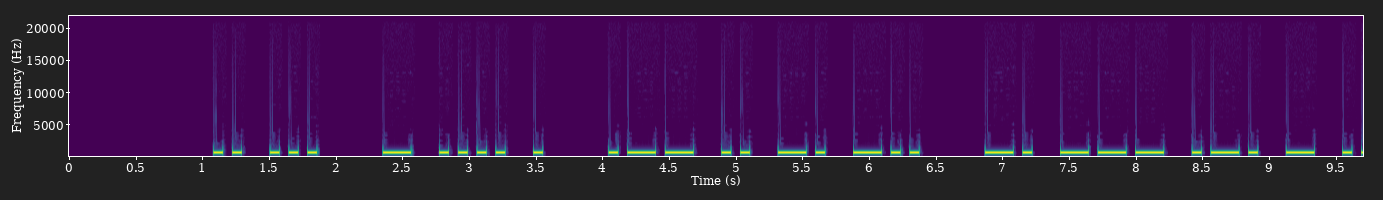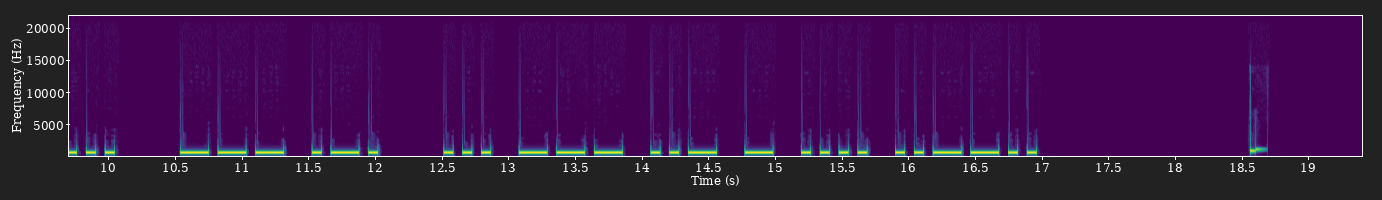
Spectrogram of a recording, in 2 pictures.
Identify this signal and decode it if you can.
Morse code, heard as a keyed tone, about 17 wpm, 700 Hz. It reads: IS THE WIND NORTH OR SOUTH?
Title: Sentences from Top 400 Words 17wpm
